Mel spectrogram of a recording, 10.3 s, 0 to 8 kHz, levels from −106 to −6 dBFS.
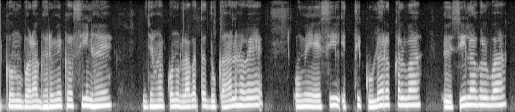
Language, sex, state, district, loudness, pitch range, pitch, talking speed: Bhojpuri, male, Uttar Pradesh, Deoria, -11 LUFS, 155-190 Hz, 165 Hz, 115 wpm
